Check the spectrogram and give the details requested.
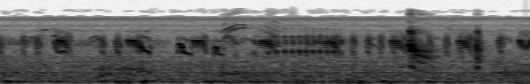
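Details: Female snail kite calling: a short rasping, stuttered rattle of rapid harmonic-rich notes, set among many thin, high chirps from other small birds and a steady background hiss.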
